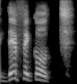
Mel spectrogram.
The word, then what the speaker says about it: difficult: crowded cloudy difficult difficult make sure you pronounce that t difficult difficult heavy heavy spicy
